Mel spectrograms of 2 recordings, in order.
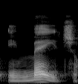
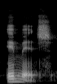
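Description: First: Image misread as im-AYJ; mispronunciation demo. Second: Image said IM-ij, stress up front; correct pronunciation. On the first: Teacher warns students how not to read it, image mispronounced im-AYJ. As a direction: say image with a long "ay" in the second syllable. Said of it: "不读image或者image". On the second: Teacher shows students how the word is read, image pronounced correctly as IM-ij. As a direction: say image with a short, unstressed second syllable. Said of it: "请注意这个单词的读音". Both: Shown as a demonstration.

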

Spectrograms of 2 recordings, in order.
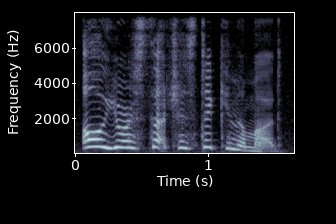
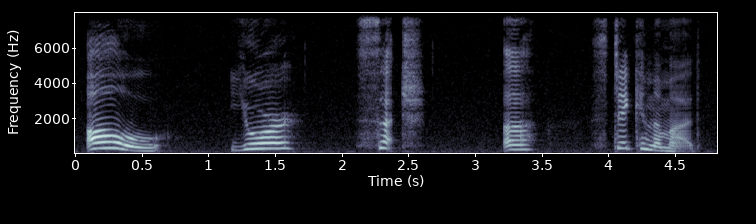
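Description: First: Said in the usual way. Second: Each word set apart by pauses, stick in the mud kept together; word-by-word model. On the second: Shown as a demonstration. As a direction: break the sentence into slow separate pieces for learners. Teacher breaks sentence into pieces. (逐词慢速示范)

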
